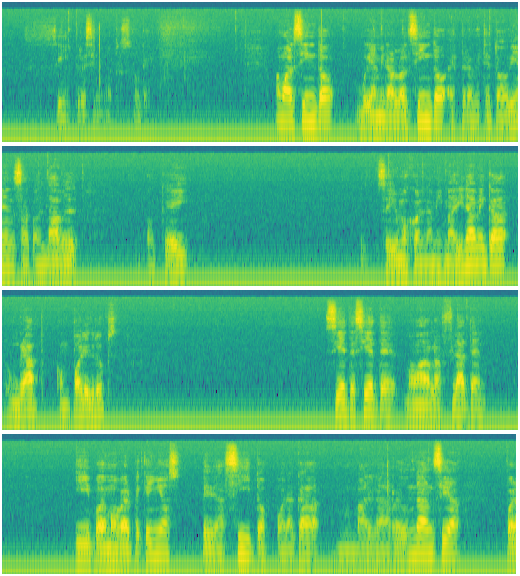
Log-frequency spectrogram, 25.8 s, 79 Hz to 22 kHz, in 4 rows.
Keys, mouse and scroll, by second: 4.8 double click.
